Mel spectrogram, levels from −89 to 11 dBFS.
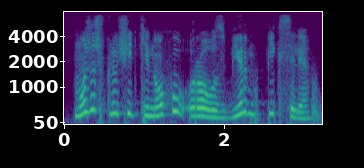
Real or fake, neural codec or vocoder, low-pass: fake; vocoder, 44.1 kHz, 128 mel bands, Pupu-Vocoder; 7.2 kHz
